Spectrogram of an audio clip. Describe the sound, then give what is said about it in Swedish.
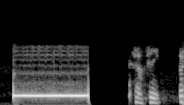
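A single steady, loud telephone ringback tone lasting about a second as an outgoing call to a traffic office rings, followed by a voice answering and speaking over the line. “Så att jag ringde upp eh, trafikkontoret idag för att få en liten förklaring hur de tänker kring det här.”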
